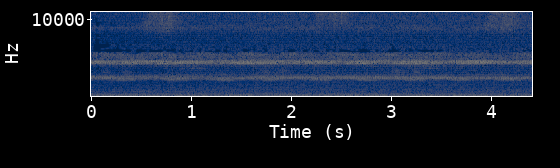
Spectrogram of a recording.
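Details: A continuous wall of high cricket trilling from a New England summer, two even pitch layers without pause, topped by occasional short hissy pulses near the very top of the range.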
